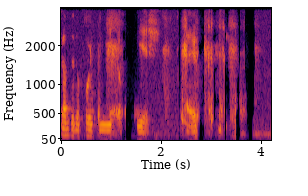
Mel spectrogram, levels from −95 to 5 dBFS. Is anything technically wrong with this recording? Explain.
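Yes, two faults recur in this speech clip.

Echo leak, at 0.76–1.32 s, 2.31–2.36 s and 2.74–3.95 s: a copy of the speech about 0.31 s late, around 10 dB down (fainter at 2.31 s), likely from incomplete loudspeaker echo cancellation.

Speech suppressed in double talk, at 0.82–1.58 s, 2.45–2.84 s and 3.28–3.73 s: the voice drops by as much as 40 dB or cuts out, likely because the echo canceller attenuated its own talker along with the loudspeaker echo while they overlapped.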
